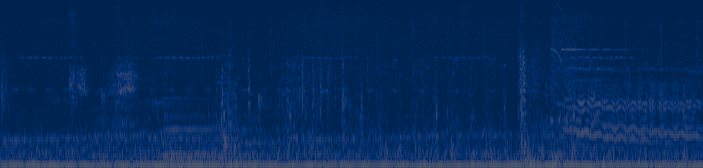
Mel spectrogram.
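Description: A goat in The Legend of Zelda: Breath of the Wild bleats a few times, quavering cries over a constant low hum and soft game ambience.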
